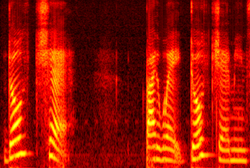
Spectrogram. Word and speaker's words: Dolce: Right, Dolce.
